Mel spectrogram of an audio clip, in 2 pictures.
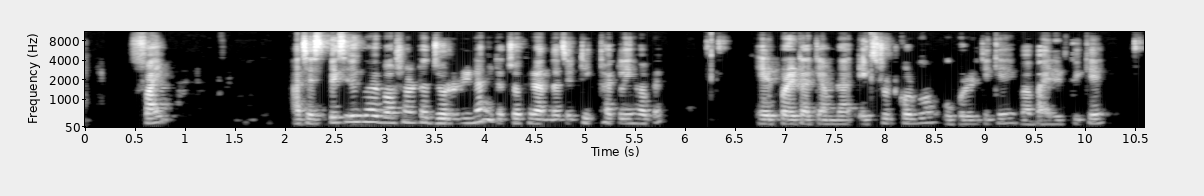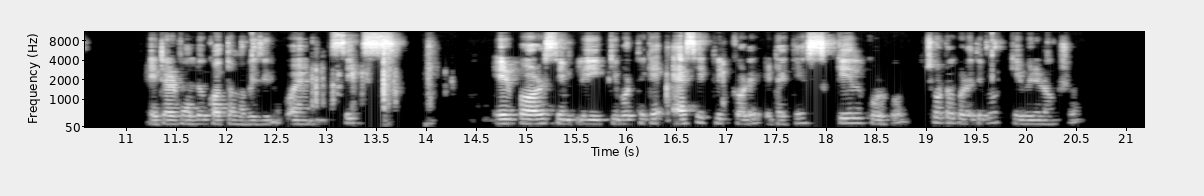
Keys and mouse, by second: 7.8-10.7 drag, 12.2-13.6 drag, 15.4-16.1 drag, 20.2-21.1 drag.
